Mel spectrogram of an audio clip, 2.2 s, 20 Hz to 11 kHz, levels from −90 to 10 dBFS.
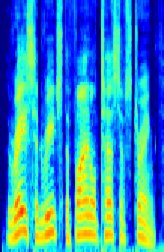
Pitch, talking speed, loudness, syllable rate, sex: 170 Hz, 245 wpm, -17 LUFS, 5.4 syllables/s, male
